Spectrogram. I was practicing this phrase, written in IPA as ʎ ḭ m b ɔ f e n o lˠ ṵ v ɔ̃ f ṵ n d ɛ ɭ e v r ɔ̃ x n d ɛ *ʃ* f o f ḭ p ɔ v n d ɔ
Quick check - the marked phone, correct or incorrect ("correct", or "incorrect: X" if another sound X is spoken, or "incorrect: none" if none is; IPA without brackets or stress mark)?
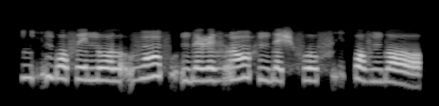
correct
